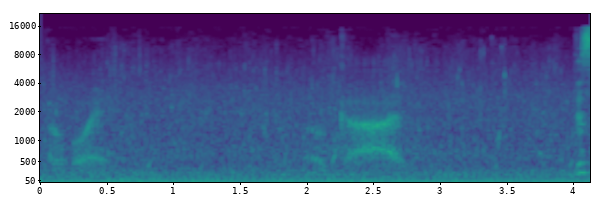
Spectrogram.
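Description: Water splashes as a child wades in.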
